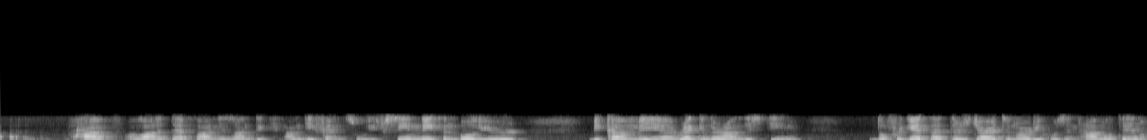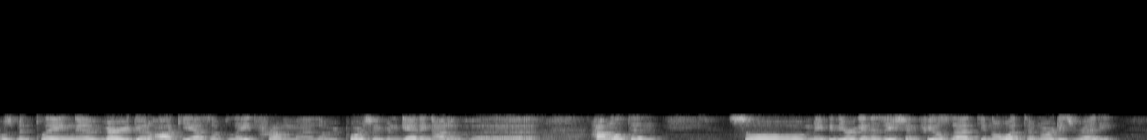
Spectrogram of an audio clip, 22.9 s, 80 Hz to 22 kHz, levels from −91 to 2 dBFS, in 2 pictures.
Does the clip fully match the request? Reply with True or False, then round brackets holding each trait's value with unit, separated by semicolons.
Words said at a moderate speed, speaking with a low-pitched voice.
True (165 wpm; 105 Hz)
